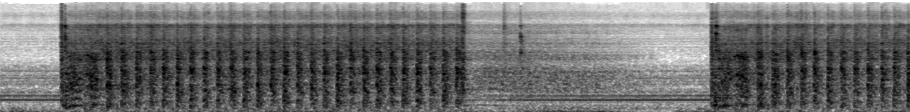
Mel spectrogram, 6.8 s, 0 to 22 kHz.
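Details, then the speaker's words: 1981 Nissan 280ZX six-cylinder that sat about 15 years, with fuel pressure, pump and return line confirmed working: two bursts of even cranking at about three turns a second with no firing. It cranks but won't start; lack of spark is suspected. "well not getting anything let's double check our spark make sure that the coil works"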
